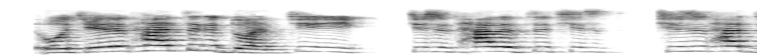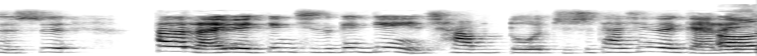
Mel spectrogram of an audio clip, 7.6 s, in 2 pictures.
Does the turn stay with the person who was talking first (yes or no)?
no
